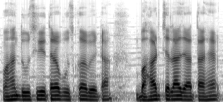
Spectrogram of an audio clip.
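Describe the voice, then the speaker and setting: A man narrating a short family moral story in a plain, steady manner. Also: medium pitch, normal speed, smooth, soft background music.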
